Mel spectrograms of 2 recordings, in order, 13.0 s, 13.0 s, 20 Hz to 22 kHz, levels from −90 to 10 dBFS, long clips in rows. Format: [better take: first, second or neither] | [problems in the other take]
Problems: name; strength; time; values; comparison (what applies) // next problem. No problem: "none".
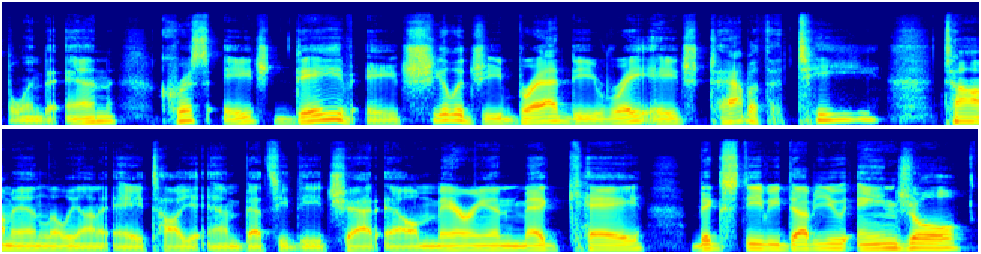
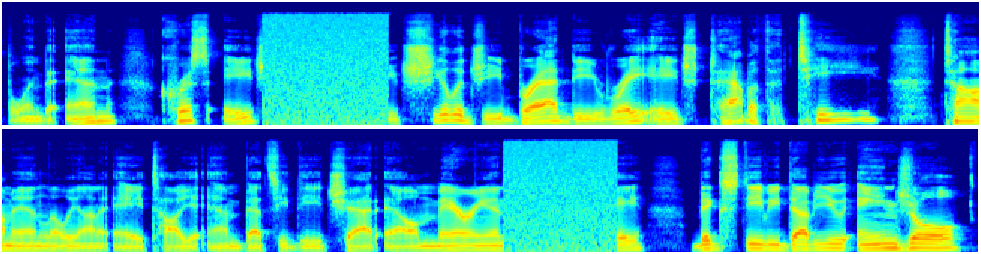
first | audio cutting out; filled with static; at 1.5 s for 1 s and at 10 s for 1 s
